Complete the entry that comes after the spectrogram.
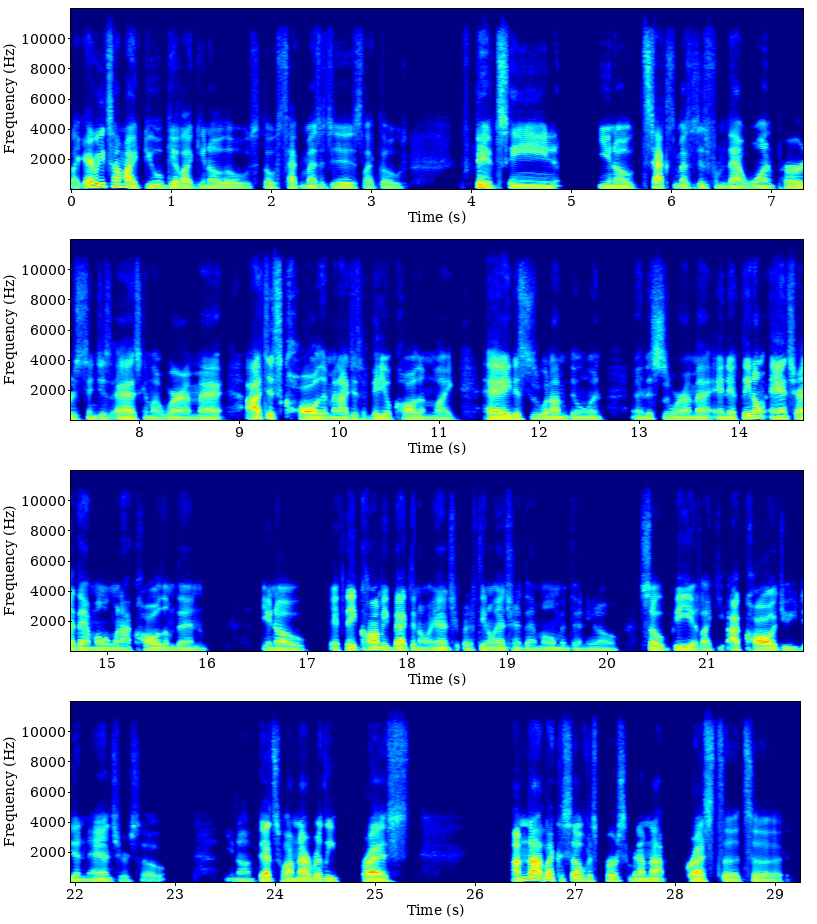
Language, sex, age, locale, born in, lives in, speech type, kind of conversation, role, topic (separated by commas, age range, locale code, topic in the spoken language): English, male, 20-24, en-US, United States, United States, conversation, unstructured, none, How can you rebuild trust and set healthy boundaries to strengthen your connection?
